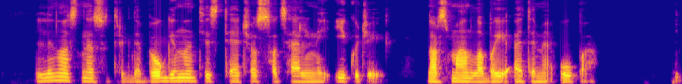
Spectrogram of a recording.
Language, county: Lithuanian, Kaunas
